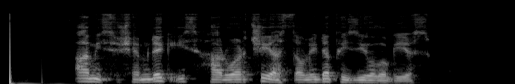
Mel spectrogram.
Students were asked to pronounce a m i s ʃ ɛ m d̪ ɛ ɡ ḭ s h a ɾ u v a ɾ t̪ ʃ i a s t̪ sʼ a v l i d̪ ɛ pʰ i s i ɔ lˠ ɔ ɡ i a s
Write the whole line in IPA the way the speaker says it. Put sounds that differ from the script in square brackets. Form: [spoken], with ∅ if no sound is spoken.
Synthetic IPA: a m i s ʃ ɛ m d̪ ɛ ɡ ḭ s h a ɾ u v a ɾ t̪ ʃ i a s t̪ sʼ a v l i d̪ [a] pʰ i [z] i ɔ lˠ ɔ ɡ i a s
